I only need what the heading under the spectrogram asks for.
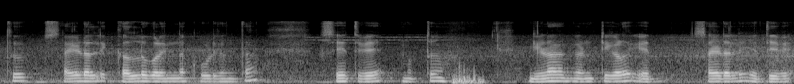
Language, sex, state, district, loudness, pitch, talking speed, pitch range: Kannada, male, Karnataka, Bijapur, -18 LUFS, 140 Hz, 70 wpm, 130-145 Hz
